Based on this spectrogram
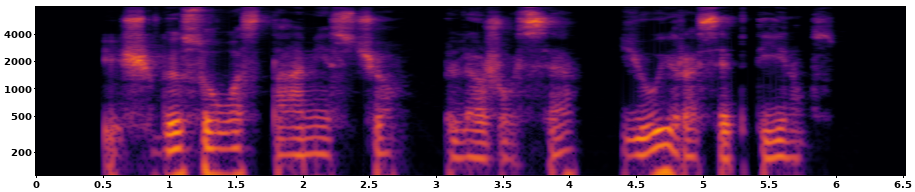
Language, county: Lithuanian, Tauragė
